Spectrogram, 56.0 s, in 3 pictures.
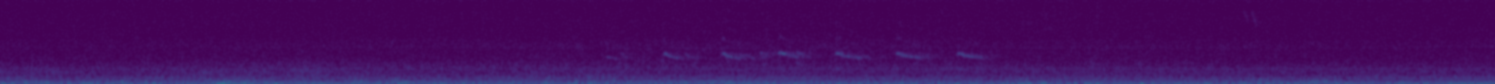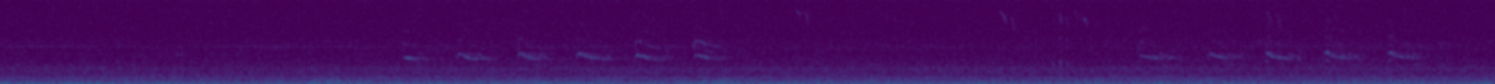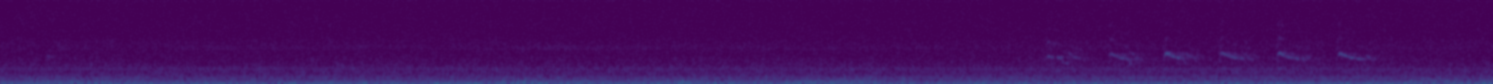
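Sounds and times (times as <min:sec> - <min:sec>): outdoor background noise: 0:00.0 - 0:56.0
steady hiss: 0:00.0 - 0:56.0
small bird chirping: 0:07.6 - 0:12.5, 0:23.7 - 0:27.8, 0:31.1 - 0:36.6, 0:50.4 - 0:54.7.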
